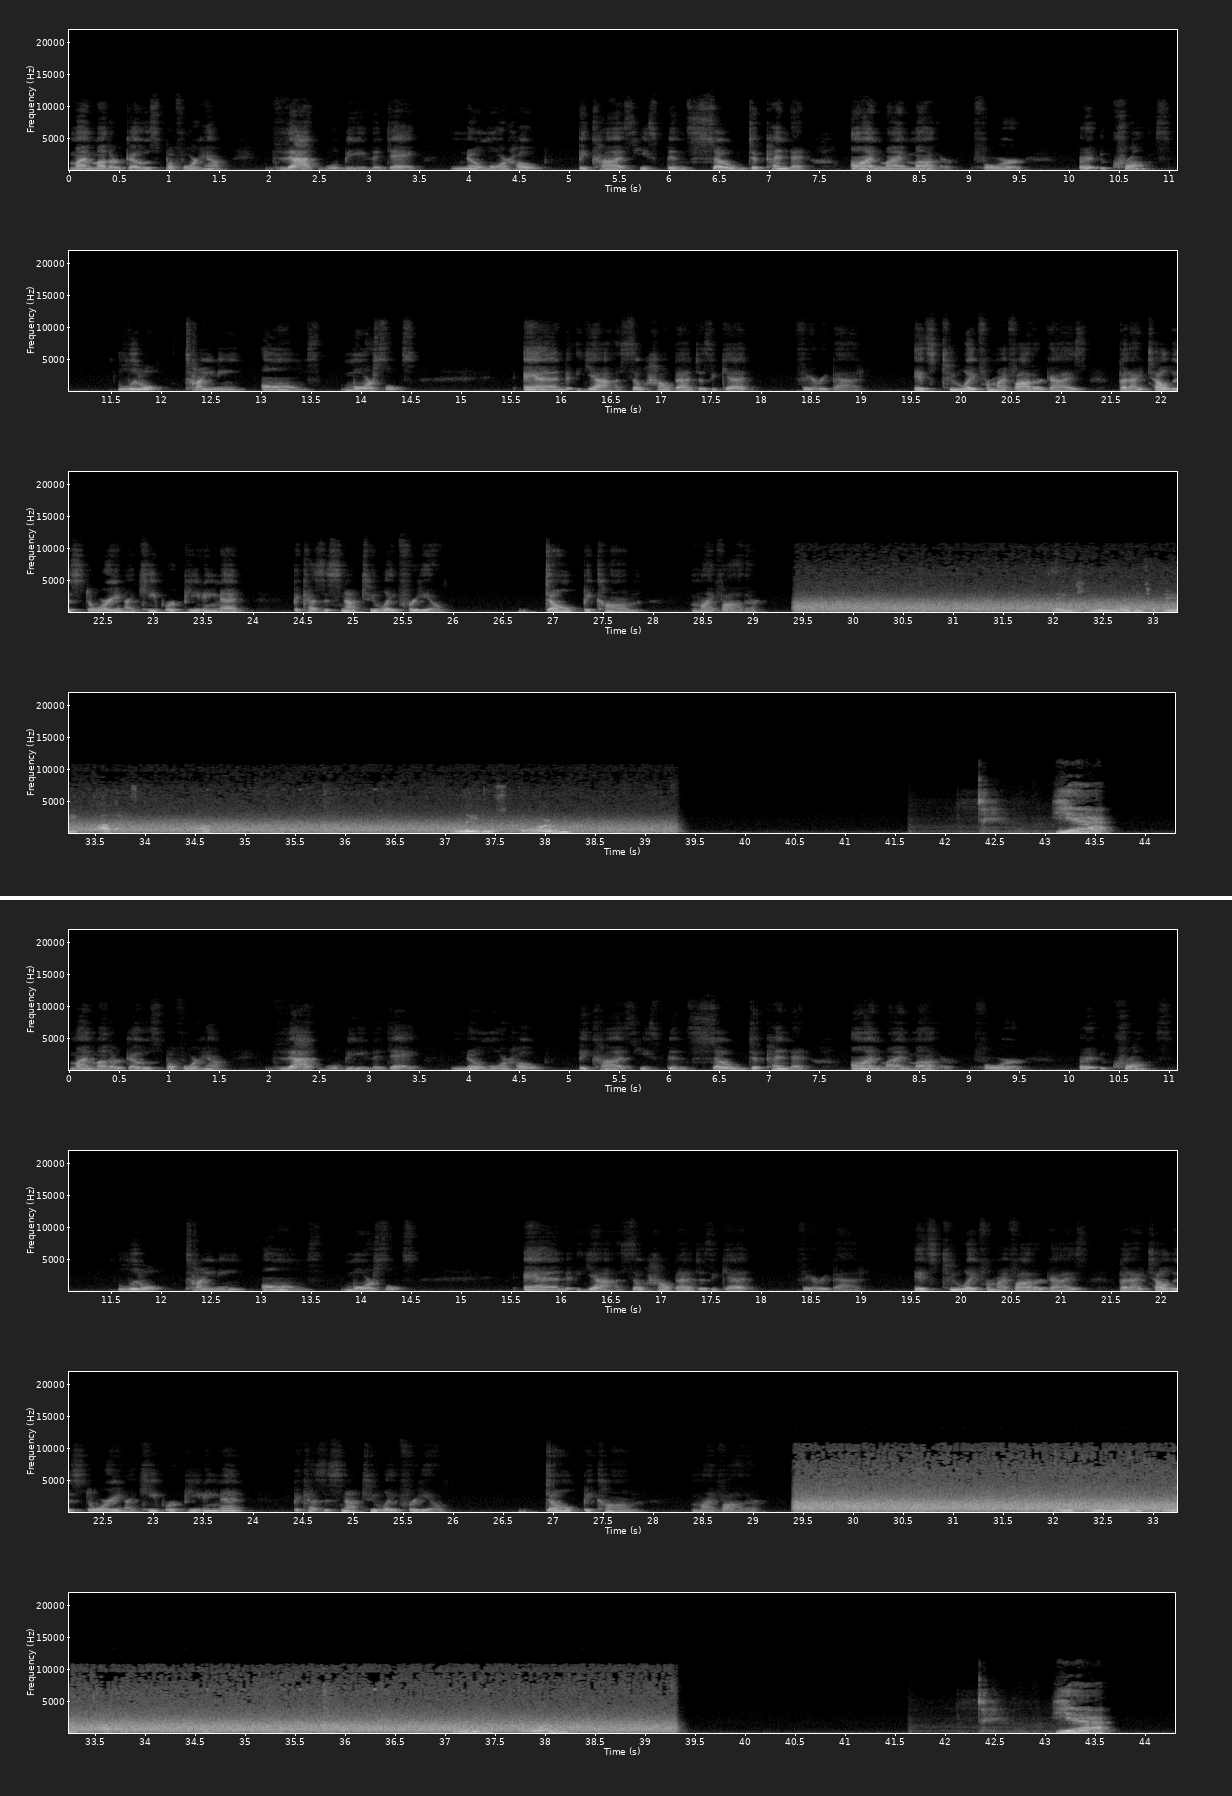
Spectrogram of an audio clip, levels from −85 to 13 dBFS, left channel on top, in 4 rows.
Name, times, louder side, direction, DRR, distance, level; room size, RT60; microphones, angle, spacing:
voice 1, 0.0-1.5 2.0-3.5 3.8-4.7 5.1-9.5 10.1-11.0 11.6-12.0 12.2-13.6 13.8-14.5 15.6-17.9 18.4-19.0 19.5-21.2 21.6-23.9 24.4-25.9 26.9-27.9 28.4-29.1, left 1 dB, 35° left, 0.9 m, -29 dB
sound 1, 29.4-39.3, right 6 dB, 85° right, 0.7 m, -24 dB
voice 2, 32.0-33.8 34.4-35.0 37.1-37.5 37.8-38.3, left 2 dB, 85° left, 1.2 m, -21 dB
voice 3, 42.3-43.6, right 1 dB, 5° left, 2.6 m, -24 dB
14.5 x 6.2 x 3.3 m
head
